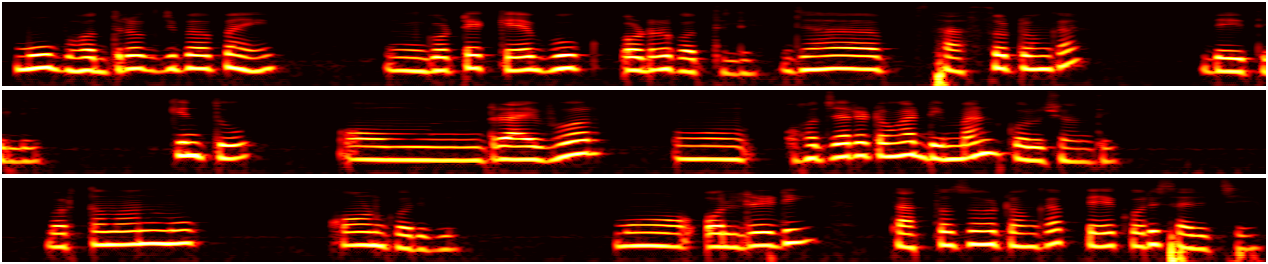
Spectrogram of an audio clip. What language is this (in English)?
Odia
